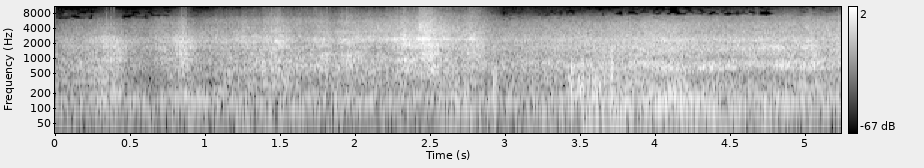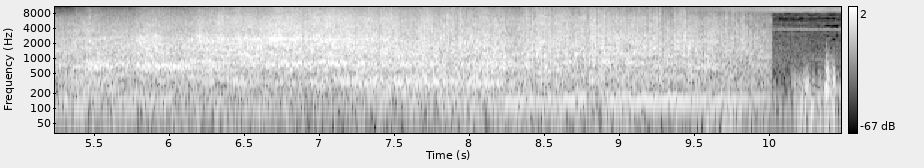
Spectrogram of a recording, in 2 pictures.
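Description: Jet noise of a B-1B Lancer bomber's turbofan engines as it flies low past. The sound grows louder about three and a half seconds in, holds loud and steady through the second half, and cuts off suddenly at the end.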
